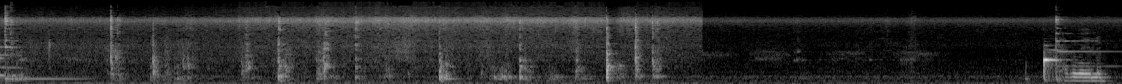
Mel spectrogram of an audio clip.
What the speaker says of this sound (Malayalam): ഇനി നമുക്ക് ഈ എടുത്ത് വെച്ചിരിക്കുന്ന തേങ്ങാപ്പീര ഇട്ട് കൊടുക്കാം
